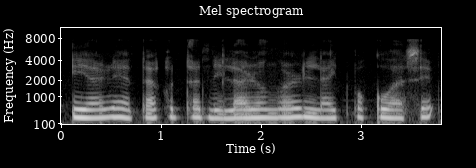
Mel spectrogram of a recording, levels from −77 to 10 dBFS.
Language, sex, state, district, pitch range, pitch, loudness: Assamese, female, Assam, Sonitpur, 235-255 Hz, 245 Hz, -15 LUFS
